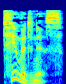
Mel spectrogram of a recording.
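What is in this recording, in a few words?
"tumidness", British English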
